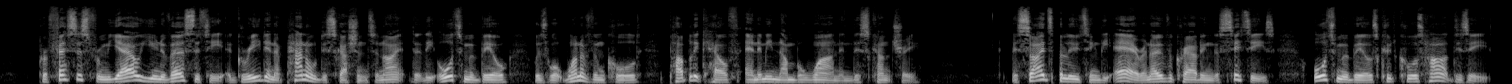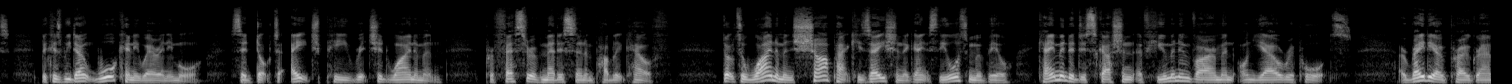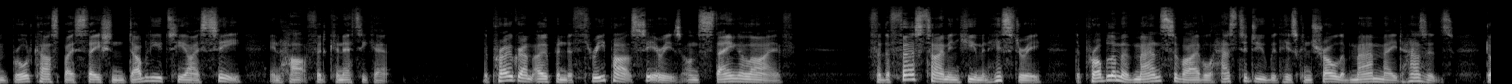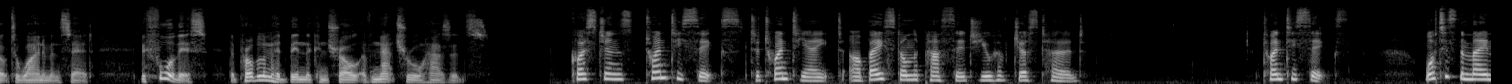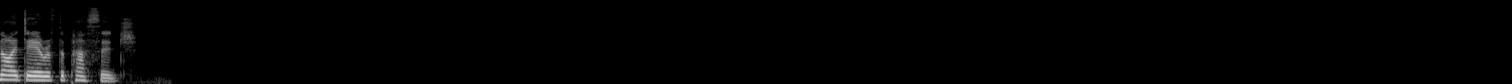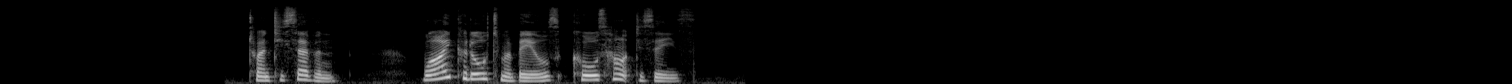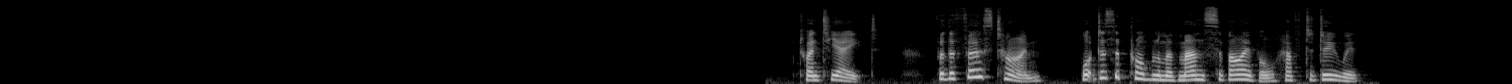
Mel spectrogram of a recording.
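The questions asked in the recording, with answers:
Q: What is the main idea of the passage?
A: The automobile is public health enemy number one

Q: Why could automobiles cause heart disease?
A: Because people don't walk anywhere anymore

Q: For the first time, what does the problem of man's survival have to do with?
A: His control of man-made hazards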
